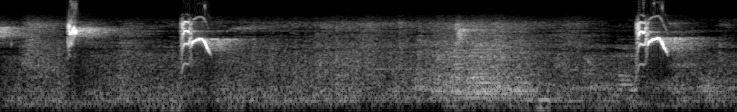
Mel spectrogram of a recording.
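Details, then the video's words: Typical wild sogon (sunbird) call, a lure for prompting kept birds to sing: three thin high piercing chirps, each dropping in pitch, separated by pauses over steady background hiss. "Jrejet Cuit Suara Panggilan Khas Sogon Liar untuk pancingan sogon agar gacor"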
